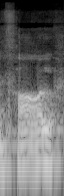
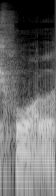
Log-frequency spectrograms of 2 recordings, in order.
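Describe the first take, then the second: First: فال with "ah"; American open vowel. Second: فول with "aw"; British rounded vowel. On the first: Teacher recapping American فال, open "ah". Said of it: "فتحنا في الامريكان". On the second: Teacher recapping British فول, rounded "aw". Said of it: "ضمينا في البريتش". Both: Shown as a demonstration.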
